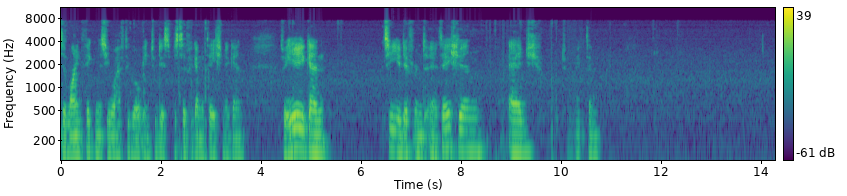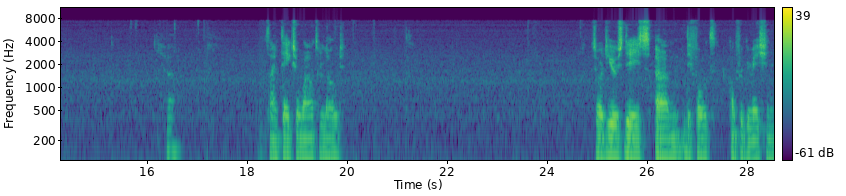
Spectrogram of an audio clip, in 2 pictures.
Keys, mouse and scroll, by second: 0.1 click, 1.5-3.5 drag, 5.1 click, 6.1 click, 7.0-16.2 drag, 16.6 middle click, 18.7 Tab, 19.2 scroll down 3, 19.7-20.1 shift+middle drag, 20.4 scroll down 1, 20.5-23.6 middle drag, 24.6-26.8 scroll down 4.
